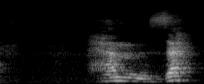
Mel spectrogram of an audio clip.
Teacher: কণ্ঠনালীর শুরু থেকে হামজা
